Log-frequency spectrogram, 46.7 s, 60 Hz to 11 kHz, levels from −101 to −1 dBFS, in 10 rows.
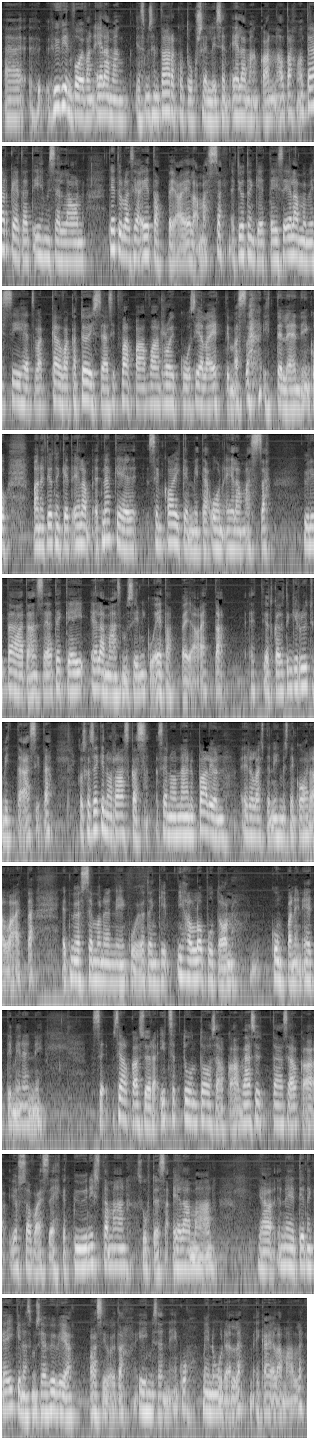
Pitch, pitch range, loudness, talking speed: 160 Hz, 150-175 Hz, -20 LUFS, 145 wpm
